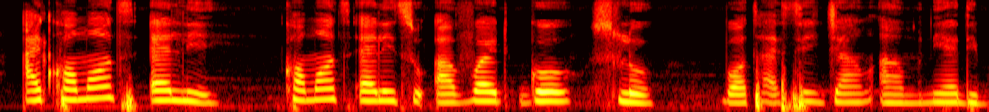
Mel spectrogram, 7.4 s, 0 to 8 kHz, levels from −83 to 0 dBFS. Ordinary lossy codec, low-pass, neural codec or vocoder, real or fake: none; none; none; real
